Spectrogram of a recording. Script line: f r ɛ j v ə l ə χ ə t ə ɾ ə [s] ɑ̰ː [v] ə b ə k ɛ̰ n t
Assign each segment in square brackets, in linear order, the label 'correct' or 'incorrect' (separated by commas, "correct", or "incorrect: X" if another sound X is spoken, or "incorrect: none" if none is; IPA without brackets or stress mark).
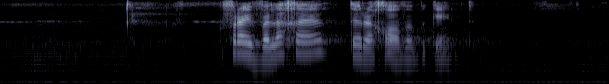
incorrect: χ, correct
